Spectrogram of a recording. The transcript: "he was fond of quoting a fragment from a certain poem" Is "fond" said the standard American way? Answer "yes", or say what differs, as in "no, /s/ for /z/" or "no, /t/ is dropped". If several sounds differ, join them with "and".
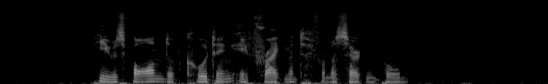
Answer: yes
